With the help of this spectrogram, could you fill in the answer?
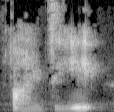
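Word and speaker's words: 筷子: And chopsticks in Cantonese is pronounced as Phi, Phi Z.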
